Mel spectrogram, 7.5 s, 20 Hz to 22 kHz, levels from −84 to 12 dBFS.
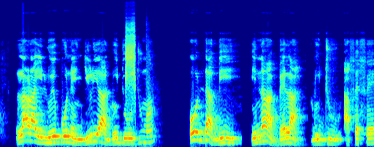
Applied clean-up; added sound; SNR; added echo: none; Tools; 8 dB; none.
